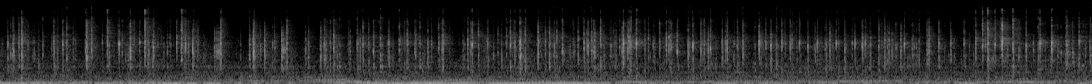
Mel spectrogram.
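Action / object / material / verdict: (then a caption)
tap / plastic computer keyboard / plastic / none. Fingertips and short nails of both hands type and tap rapidly on the keys of a black full-size plastic computer keyboard resting on a lap. The result is a dense, continuous stream of short, bright plastic clicks over a steady low hum throughout.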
